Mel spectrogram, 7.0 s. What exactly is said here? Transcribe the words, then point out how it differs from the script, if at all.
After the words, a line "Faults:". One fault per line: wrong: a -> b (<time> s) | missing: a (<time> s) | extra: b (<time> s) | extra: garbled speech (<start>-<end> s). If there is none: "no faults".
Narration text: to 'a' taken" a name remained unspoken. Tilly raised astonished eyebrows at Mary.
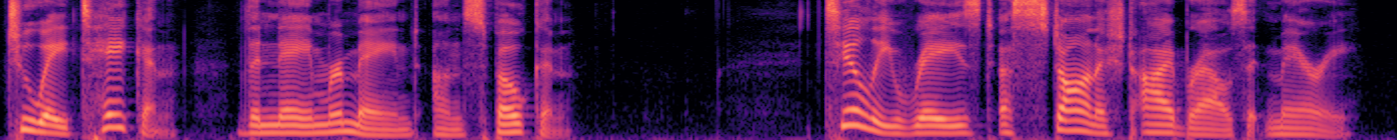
to 'a' taken" the name remained unspoken. Tilly raised astonished eyebrows at Mary.
Faults:
wrong: a -> the (1.2 s)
